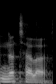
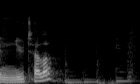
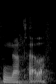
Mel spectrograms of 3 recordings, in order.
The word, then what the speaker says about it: Nutella: I pronounce it Nutella. Some people say Nutella. Who says Nutella? I've definitely... Do Americans say Nutella? Do you guys say Nutella? That's horrible. Please don't do that. It's Nutella.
